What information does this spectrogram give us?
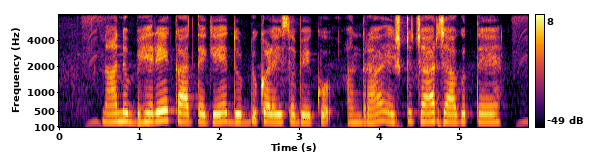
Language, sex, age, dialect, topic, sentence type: Kannada, female, 18-24, Central, banking, question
